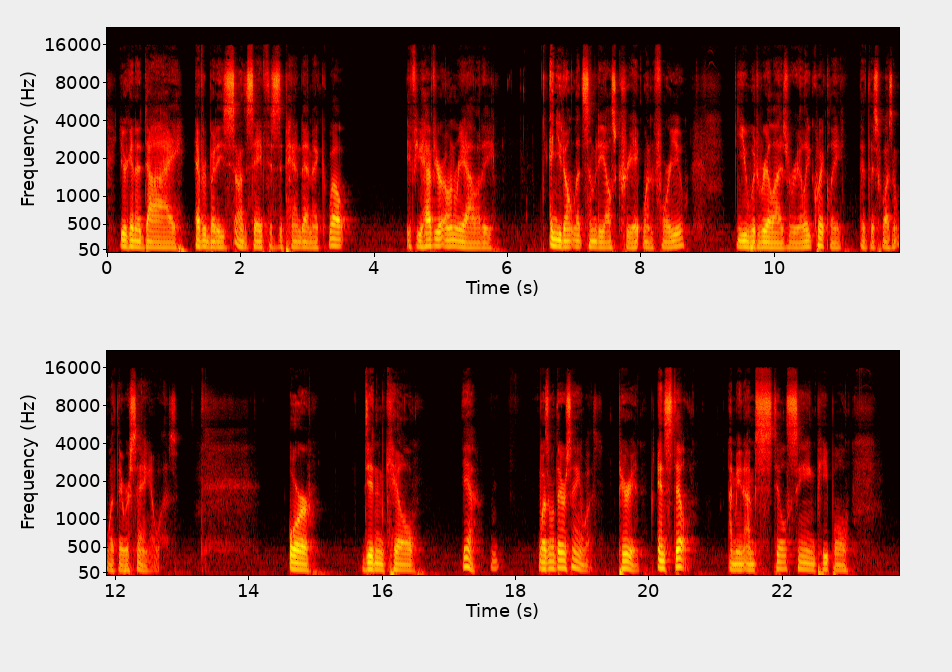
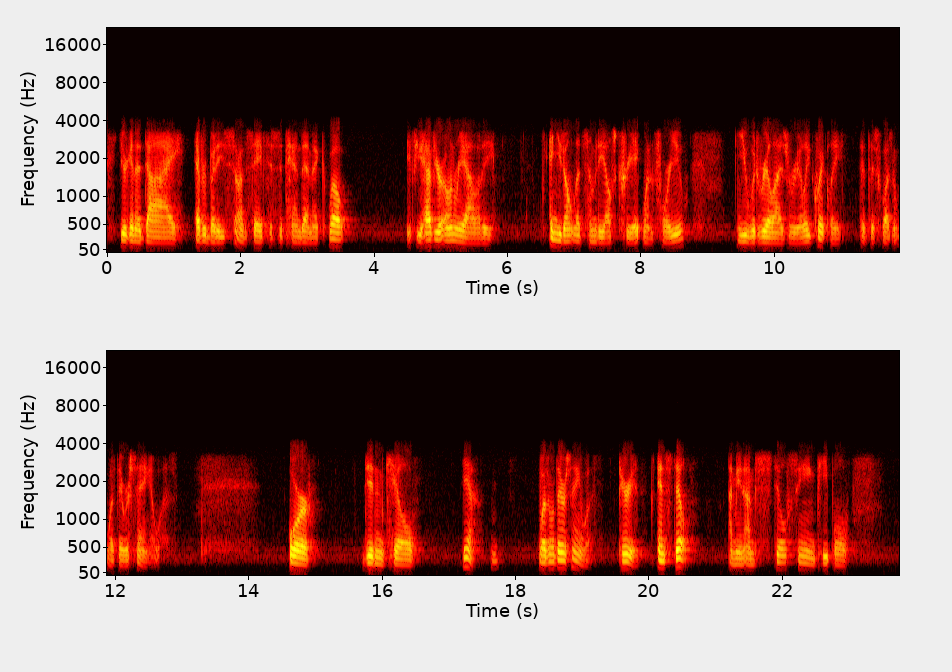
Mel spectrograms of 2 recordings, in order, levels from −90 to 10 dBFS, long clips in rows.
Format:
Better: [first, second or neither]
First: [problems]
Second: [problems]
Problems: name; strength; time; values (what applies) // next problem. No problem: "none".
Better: first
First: none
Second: phone-call audio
